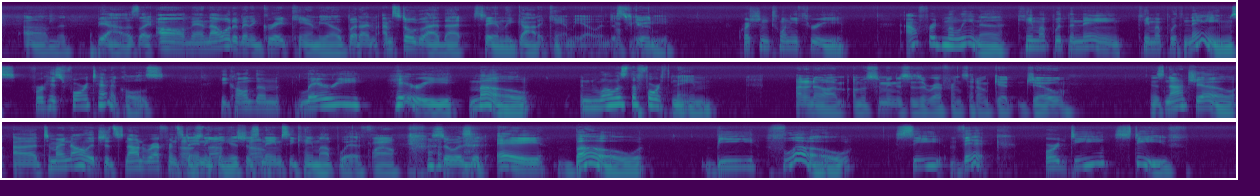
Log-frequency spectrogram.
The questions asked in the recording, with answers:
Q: He called them Larry, Harry, Moe, and what was the fourth name?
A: It was Flo.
